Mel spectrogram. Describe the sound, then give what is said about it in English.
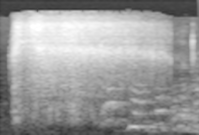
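A person sharply sucks air in through their teeth, imitating how Japanese people react instead of saying no, making one long, steady hiss that lasts over a second before cutting off, with a faint voiced tone near the end. “It's like, oh, I heard the sucking of air.”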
